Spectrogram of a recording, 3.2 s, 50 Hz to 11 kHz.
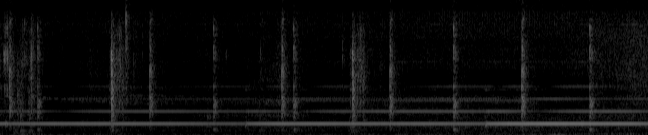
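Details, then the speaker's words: Chrysler 300, long-sitting, rusted, towed in with no-start no-crank, solenoid click now gone: crisp evenly spaced clicks about one and a half per second over quiet cabin hum are the turn signal flasher ticking, working normally. "what you hearing there is a fact let me turn it off turn signal"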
